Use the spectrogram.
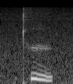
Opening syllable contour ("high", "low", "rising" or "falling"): falling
